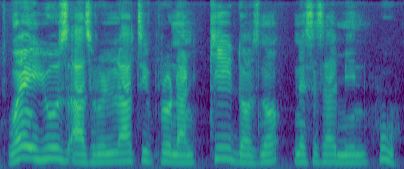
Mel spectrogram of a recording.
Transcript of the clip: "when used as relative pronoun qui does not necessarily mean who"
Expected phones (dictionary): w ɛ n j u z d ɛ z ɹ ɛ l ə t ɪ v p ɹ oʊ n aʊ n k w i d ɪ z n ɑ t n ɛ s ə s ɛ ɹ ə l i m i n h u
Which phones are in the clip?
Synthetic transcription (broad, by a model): w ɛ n j u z ɑ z ɹ ɛ l ə t ɪ v p ɹ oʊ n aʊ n k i d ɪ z n ɑ t n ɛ s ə s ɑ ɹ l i m i n h u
